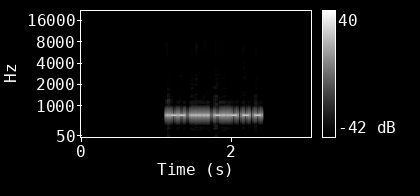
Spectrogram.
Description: Morse code, heard as a keyed tone, about 42 wpm, 700 Hz. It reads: W5XTT
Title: USA Call Signs - 5 Characters - 2x Character Spacing - 45wpm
